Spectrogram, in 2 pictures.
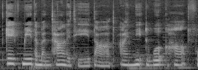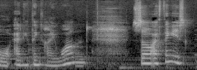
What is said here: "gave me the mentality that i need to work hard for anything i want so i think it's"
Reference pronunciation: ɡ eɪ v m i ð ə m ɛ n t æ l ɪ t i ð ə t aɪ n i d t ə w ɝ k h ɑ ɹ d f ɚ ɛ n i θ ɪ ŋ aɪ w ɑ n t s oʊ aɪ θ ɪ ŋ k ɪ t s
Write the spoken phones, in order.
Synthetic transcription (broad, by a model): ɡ eɪ v m i ð ə m ɛ n t æ l ɪ t i ð ə t aɪ n i d t ə w ɝ k h ɑ ɹ d f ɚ ɛ n i θ ɪ ŋ aɪ w ɑ n t s oʊ aɪ θ ɪ ŋ k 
